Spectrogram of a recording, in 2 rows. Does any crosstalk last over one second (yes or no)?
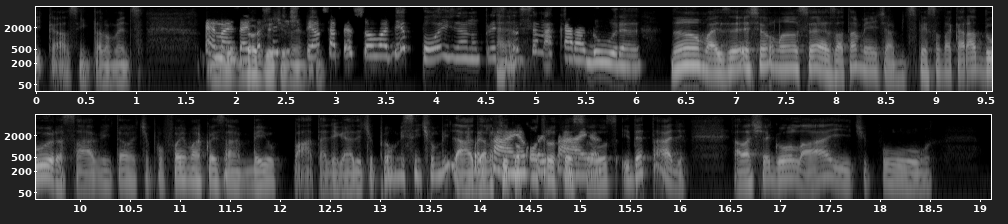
yes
